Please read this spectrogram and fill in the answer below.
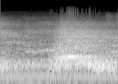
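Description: A motor engine revving up and back down, rising and then falling in pitch about a second in, over a steady low hum.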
